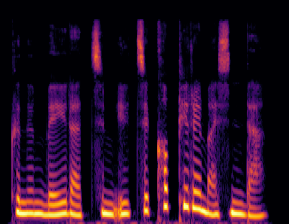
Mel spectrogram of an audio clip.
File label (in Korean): 그는 매일 아침 일찍 커피를 마신다 문장 여자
